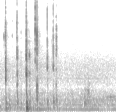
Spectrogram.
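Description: Fast typing on a computer keyboard: about seven sharp keystrokes in just over a second, then it stops.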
